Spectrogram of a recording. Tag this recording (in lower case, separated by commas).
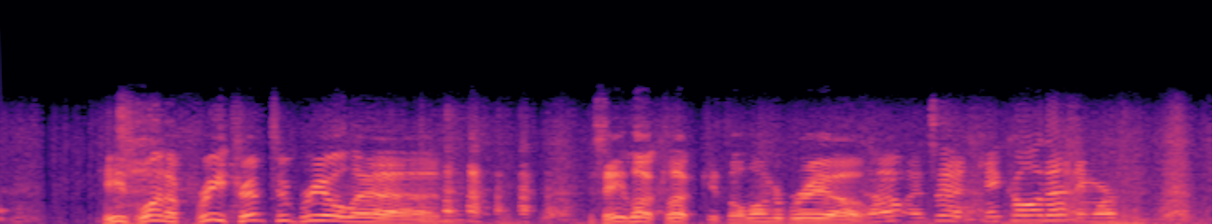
speech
